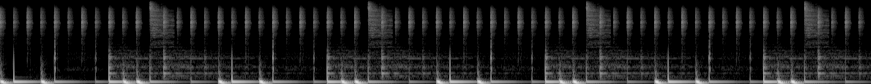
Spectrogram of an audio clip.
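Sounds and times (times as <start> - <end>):
R&B drum kit: 0.0 - 8.6.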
